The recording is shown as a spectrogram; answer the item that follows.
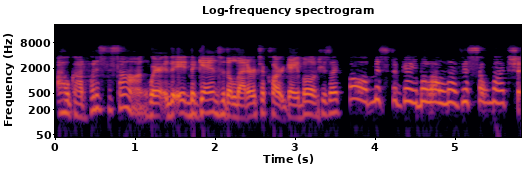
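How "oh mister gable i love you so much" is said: very high, squeaky, slow drawn-out cartoon mouse voice. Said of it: "You sound like a cartoon mouse".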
